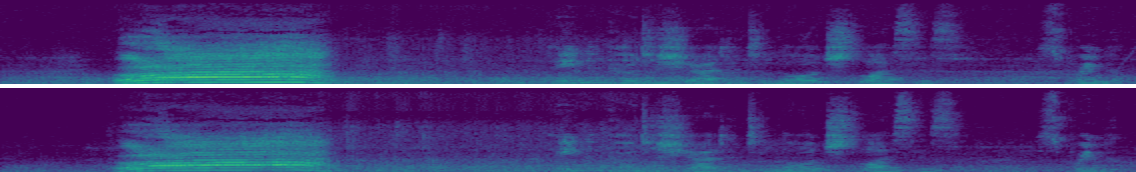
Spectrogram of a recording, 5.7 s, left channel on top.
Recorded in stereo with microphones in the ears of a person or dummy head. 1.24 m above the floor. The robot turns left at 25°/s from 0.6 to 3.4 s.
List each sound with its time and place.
0.6 s a scream: 85° left, 5.5 m; by 1.7 s 65° left (ahead or behind), 5.5 m
2.7 s a woman speaking: centre (ahead or behind), 8 m; by 5.6 s 15° right (ahead or behind), 8 m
